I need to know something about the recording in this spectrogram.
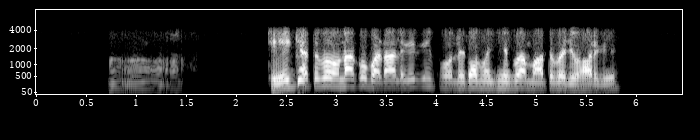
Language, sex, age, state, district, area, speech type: Santali, male, 30-45, Jharkhand, Pakur, rural, conversation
